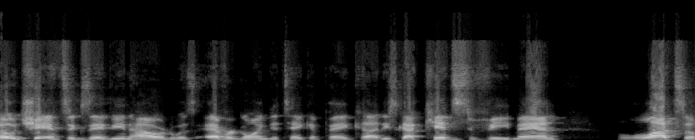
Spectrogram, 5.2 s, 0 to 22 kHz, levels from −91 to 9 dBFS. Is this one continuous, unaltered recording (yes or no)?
yes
